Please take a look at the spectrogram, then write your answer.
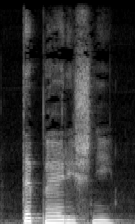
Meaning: present, actual
- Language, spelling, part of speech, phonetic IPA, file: Ukrainian, теперішній, adjective, [teˈpɛrʲiʃnʲii̯], Uk-теперішній.ogg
